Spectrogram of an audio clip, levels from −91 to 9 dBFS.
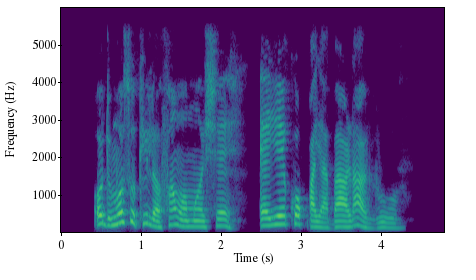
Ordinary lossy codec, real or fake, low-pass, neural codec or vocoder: none; real; 5.4 kHz; none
